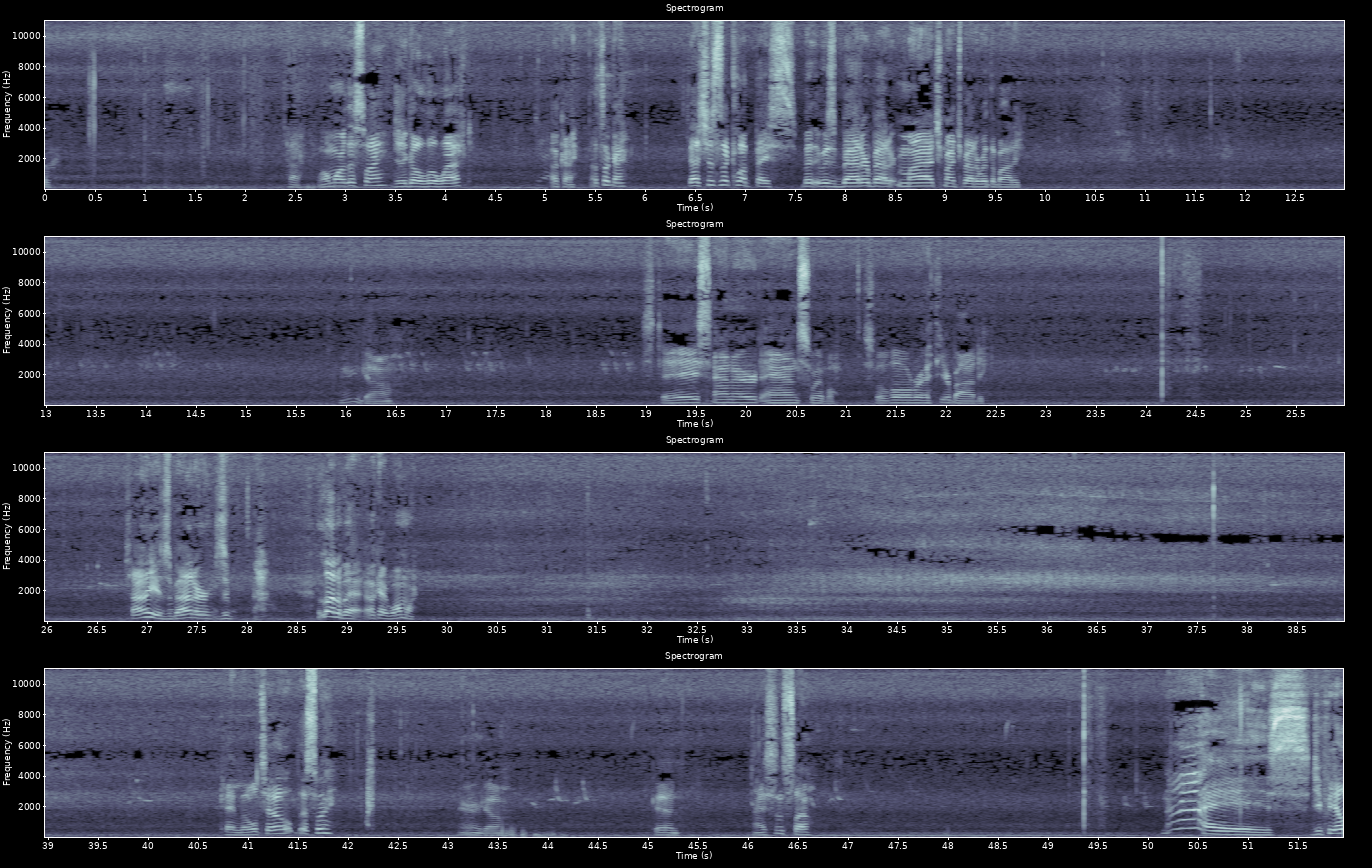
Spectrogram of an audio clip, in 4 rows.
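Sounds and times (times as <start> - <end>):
low hum: 0.0 - 51.9
outdoor background noise: 0.0 - 51.9.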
